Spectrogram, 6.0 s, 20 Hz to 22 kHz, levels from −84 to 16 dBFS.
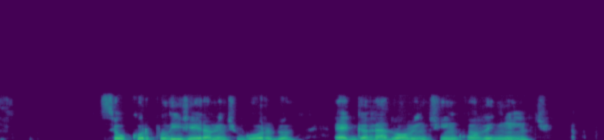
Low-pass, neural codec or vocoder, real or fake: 7.2 kHz; codec, 16 kHz, 4.8 kbps, FACodec; fake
